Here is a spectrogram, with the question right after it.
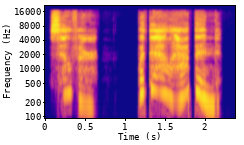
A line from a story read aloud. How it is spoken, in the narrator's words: She whispers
